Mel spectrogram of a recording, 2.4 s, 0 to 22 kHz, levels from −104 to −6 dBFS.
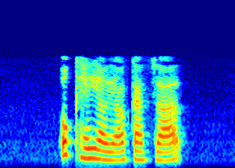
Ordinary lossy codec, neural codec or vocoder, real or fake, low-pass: AAC, 48 kbps; vocoder, 44.1 kHz, 128 mel bands every 256 samples, BigVGAN v2; fake; 5.4 kHz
